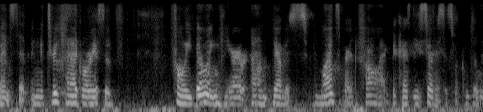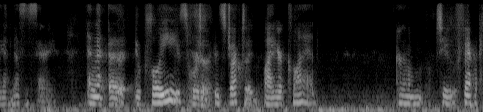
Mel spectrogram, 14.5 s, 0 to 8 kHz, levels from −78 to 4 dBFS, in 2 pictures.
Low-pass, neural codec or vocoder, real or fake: 7.2 kHz; codec, 16 kHz, 1 kbps, FreqCodec, smaller model; fake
